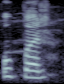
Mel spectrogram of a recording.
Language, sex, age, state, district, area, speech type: Hindi, female, 18-30, Uttar Pradesh, Bhadohi, rural, read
